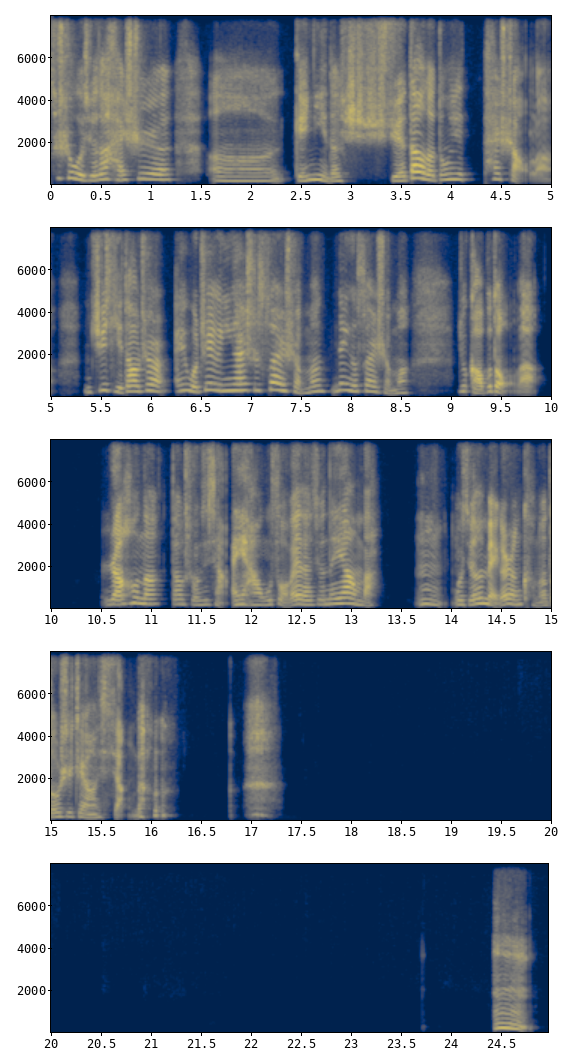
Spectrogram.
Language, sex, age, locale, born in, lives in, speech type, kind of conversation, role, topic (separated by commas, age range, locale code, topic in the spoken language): Chinese, female, 40-44, zh-CN, China, United States, conversation, unstructured, none, 你觉得为什么保护环境很重要？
